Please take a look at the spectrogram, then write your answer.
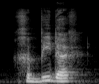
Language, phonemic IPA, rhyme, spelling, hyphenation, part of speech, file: Dutch, /ɣəˈbi.dər/, -idər, gebieder, ge‧bie‧der, noun, Nl-gebieder.ogg
- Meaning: 1. one who gives orders, commander 2. a commanding officer 3. a ruler; master, lord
